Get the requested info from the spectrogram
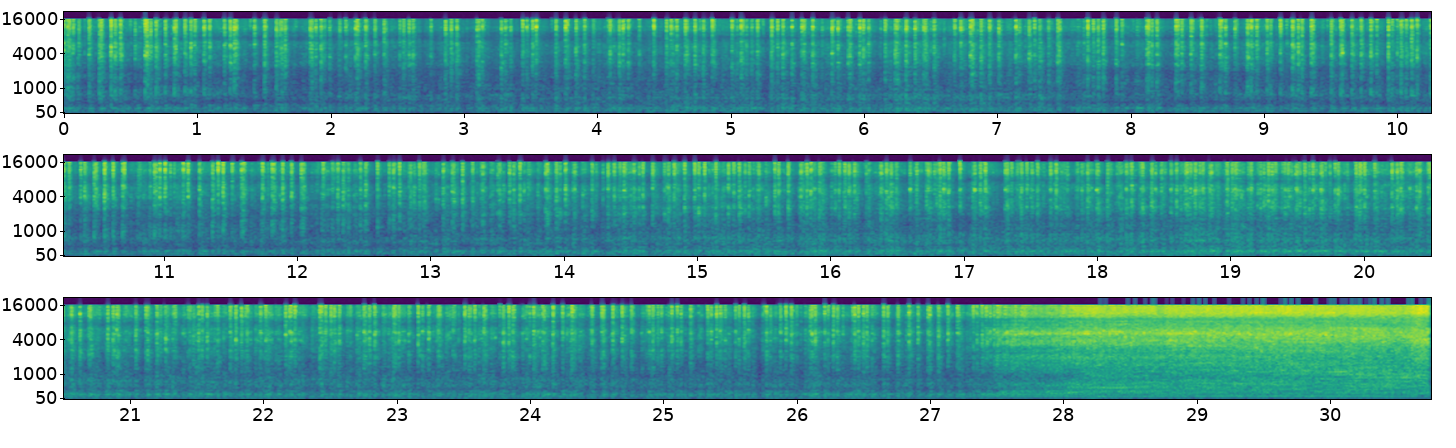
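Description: Drag-race Chevrolet Nova's engine running steadily with a rapid pulsing rumble at the starting line. Near the end it suddenly revs hard, rising in pitch and much louder, as the rear tyres spin in a smoking burnout.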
